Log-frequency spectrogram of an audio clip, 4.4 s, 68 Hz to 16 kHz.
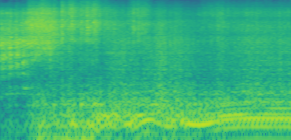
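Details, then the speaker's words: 1979 GMC C35 dually idling at operating temperature after resealing valve covers with rubber gaskets and a thin sealant bead left overnight; steady even low rumble, no ticks or misses, running really smooth. "got her up to temp. She's uh running really smooth and uh really looking forward to this trip."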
